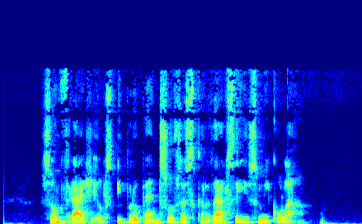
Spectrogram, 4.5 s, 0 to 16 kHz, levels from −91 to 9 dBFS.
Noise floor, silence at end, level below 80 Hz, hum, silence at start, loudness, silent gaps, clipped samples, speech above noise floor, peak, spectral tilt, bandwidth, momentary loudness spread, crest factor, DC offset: -50 dBFS; 0.2 s; -54 dBFS; none; 0.1 s; -25 LUFS; none; under 0.1%; 25 dB; -6 dBFS; -4.5 dB/octave; 11.5 kHz; 18 LU; 20 dB; under 0.1%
